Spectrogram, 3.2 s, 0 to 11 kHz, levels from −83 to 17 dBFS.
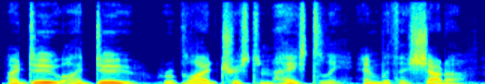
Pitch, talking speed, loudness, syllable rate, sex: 95 Hz, 185 wpm, -18 LUFS, 5.6 syllables/s, male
